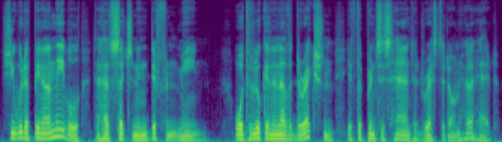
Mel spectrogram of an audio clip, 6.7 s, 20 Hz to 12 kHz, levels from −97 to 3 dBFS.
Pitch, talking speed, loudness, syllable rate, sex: 100 Hz, 235 wpm, -18 LUFS, 6.4 syllables/s, male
